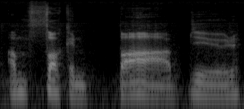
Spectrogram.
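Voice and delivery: mock stoned drawl. Stoned friend quoted.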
